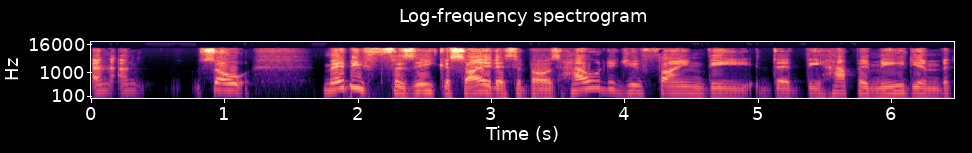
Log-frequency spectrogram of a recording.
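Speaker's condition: No condition

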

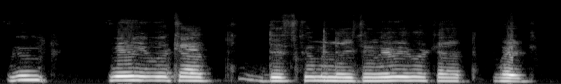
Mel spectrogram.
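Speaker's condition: Cerebral palsy; uses wheelchair

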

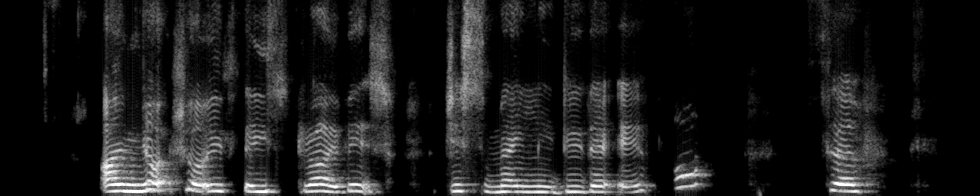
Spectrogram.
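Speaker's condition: Cerebral palsy, ataxia; mostly uses wheelchair

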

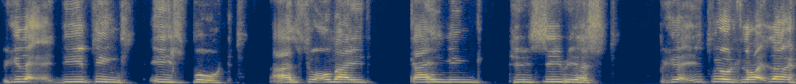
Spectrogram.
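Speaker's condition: Cerebral palsy; able to communicate, stutters a lot, worse when distracted by several things

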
